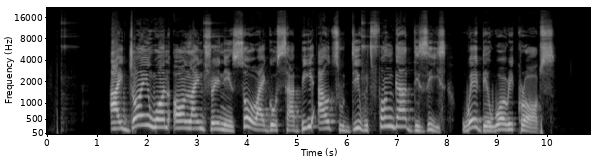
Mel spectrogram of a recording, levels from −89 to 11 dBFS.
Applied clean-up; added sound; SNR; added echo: neural mask model RNNoise.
